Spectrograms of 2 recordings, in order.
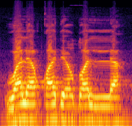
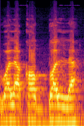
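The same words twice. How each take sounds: First: The d sound is bounced and clearly separate. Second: The d sound merges into the following consonant. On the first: The speaker calls it right. "ننتبه هنا إخواني إلى قلقلة الدال وإظهارها وعدم إدغامها في الضاد" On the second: The speaker calls it wrong. "ولا نقول ولقد ضل لحفص الإظهار"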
